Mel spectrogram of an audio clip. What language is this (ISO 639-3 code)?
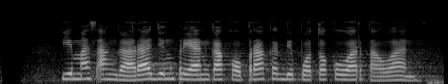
sun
